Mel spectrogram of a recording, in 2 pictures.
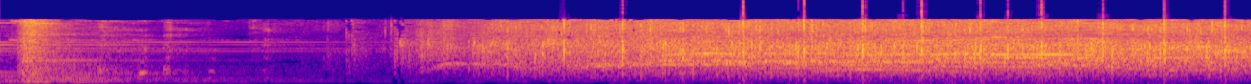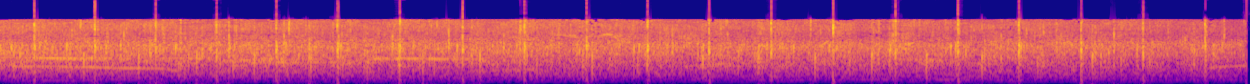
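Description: Marimbas and vibraphones play a fast, ringing tune in an echoing hall.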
